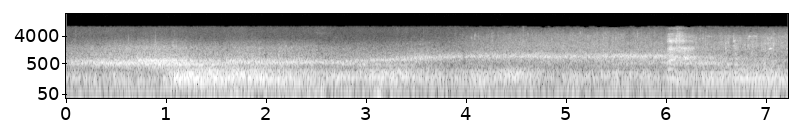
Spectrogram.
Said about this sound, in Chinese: 马车备好时，天空黑云密布，闪电大风带来了雨。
